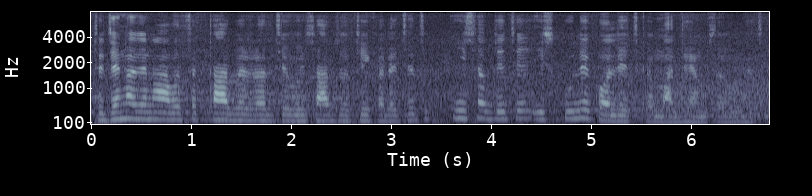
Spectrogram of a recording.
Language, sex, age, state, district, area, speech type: Maithili, male, 60+, Bihar, Purnia, urban, spontaneous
